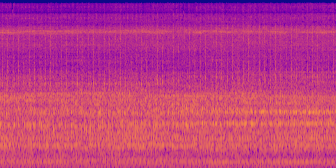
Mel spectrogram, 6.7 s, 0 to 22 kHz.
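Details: Toyota Corolla EE90 with 2E engine at steady idle: light, fast ticking riding on every engine beat; valvetrain or connecting rod suspected, cause unconfirmed.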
